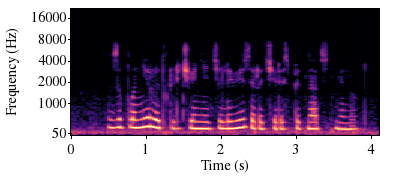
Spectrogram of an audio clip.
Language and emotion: Russian, neutral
